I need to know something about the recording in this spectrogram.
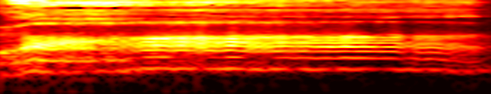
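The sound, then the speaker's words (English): A person imitates a lion's roar, the big roar that came out when Nrisimhadeva punched the pillar, with a single sustained, loud, growling vocal blast that holds steady for about two seconds before tapering off. “But then, before coming out, when he punched the pillar, big roar came out.”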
